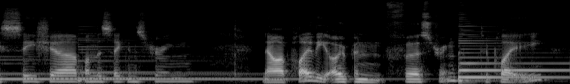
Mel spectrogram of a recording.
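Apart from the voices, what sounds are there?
No everyday noises stand out.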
